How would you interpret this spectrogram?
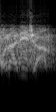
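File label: Turkish player killed enemy, mood low, speech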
